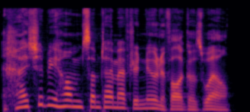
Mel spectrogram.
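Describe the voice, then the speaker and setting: Storybook pony mother, voiced by a man: lifted pitch, caring yet stern, motherly. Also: very animated, fast, darkish tone, no room sound, studio quality. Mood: motherly, pleading.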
